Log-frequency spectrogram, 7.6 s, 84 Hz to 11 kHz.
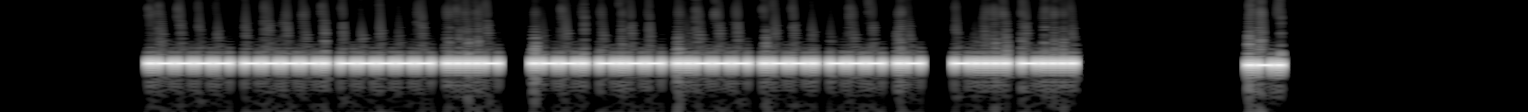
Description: Morse code, heard as a keyed tone, about 53 wpm, 700 Hz. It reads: 1904 PY2POA 66 R
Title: Worked All Europe DX Contest - QTC Exchange with Repeats - 50wpm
